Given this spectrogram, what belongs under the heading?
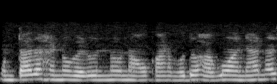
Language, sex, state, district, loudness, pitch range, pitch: Kannada, female, Karnataka, Dharwad, -16 LUFS, 200-215 Hz, 210 Hz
